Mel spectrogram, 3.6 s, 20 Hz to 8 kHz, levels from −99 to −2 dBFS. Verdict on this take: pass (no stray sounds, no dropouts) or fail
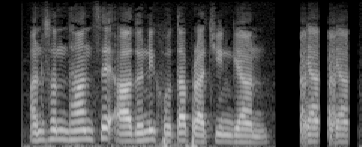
fail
